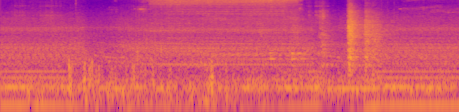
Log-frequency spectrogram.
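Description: Forklift engine running steadily as the truck carries its load, with a brief hiss about four seconds in.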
